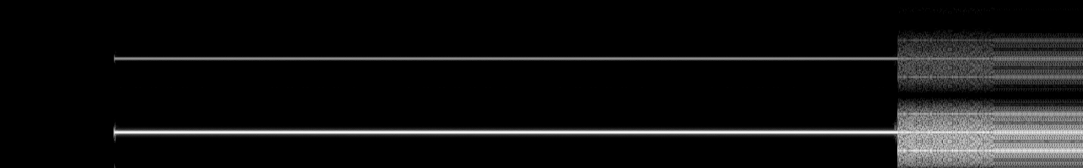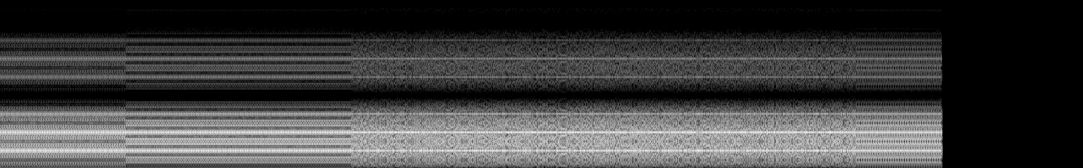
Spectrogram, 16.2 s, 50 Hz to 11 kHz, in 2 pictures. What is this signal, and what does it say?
Cassette data (Kansas City type), 1200 baud, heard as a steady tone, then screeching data.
